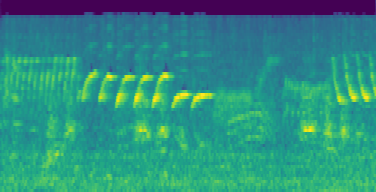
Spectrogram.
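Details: Rolling canary song meant to provoke other canaries: a quick high trill, then a series of repeated descending slurred notes about five per second, a lower warble and a closing run of rapid sweeps, somewhat faint against background hiss.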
